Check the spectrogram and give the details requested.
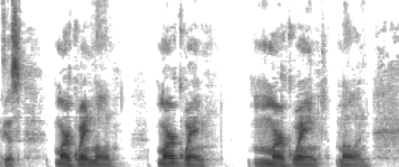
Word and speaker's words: Markwayne Mullin: Mark Wayne Mullen.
